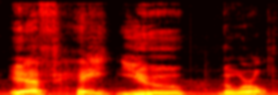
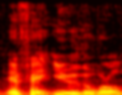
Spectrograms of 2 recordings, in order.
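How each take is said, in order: First: "if hate you the world" read slowly, each word weighted. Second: Said in the usual way. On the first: Shown as a demonstration. Teacher showing the class the Greek word order, slow and weighted. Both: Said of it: "if we did a word for word".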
